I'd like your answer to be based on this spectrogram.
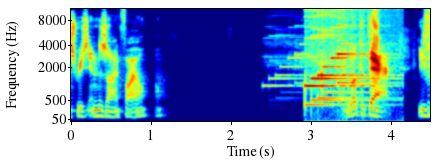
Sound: computer chimes

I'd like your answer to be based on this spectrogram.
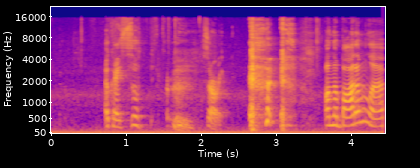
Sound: coughing

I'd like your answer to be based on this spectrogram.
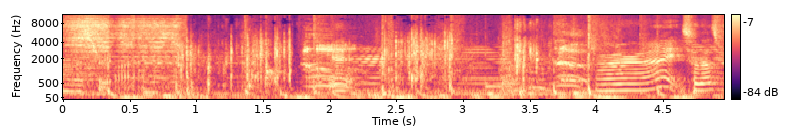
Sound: magrunti bones crunching

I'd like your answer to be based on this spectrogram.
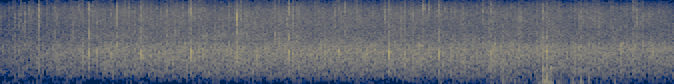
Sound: audience applauding

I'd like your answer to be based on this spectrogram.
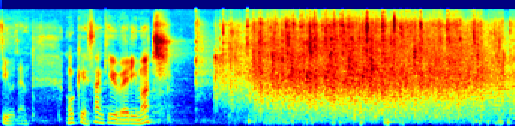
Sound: audience applauding

